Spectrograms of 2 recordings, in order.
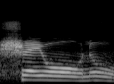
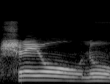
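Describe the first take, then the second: Both takes have the same delivery.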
